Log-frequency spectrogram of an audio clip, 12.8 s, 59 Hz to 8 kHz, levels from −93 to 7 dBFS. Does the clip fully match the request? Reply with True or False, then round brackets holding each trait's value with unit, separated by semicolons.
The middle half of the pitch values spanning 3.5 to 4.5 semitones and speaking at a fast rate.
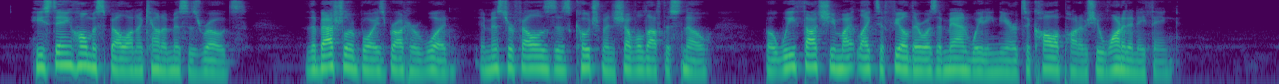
False (2.7 semitones; 210 wpm)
